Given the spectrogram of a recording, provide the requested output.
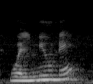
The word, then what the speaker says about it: Wellmune: Por otro lado, hay ingredientes como el Wellmium. Este ingrediente. – ¿Wellmium se llama? – Está con W y Wellmune se escribe.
